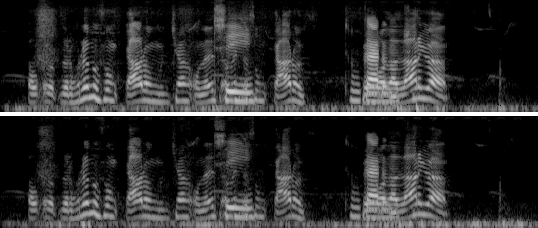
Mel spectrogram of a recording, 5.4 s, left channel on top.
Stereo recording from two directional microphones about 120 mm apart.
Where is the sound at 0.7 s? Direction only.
15° left (ahead or behind).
